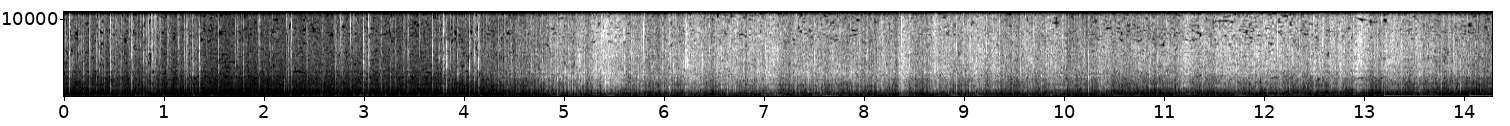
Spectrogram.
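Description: Fried rice with Spam and vegetables sizzling and crackling in a hot nonstick pan as ketchup is stirred in with a spatula. The sizzle is quieter at first and gets louder about five seconds in.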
